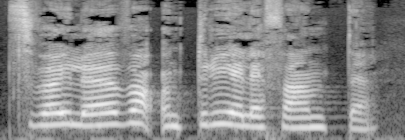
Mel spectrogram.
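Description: High voice woman reading riddles, matter of fact, dry close sound. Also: fairly even intonation, normal speed, dry recording. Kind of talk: reading riddles and jokes aloud.

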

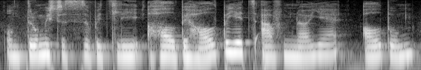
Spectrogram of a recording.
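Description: Swiss German singer, young woman, low mellow husky voice, chatty and loose with fillers. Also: level tone, measured pace. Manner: casual, many fillers and "wie". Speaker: singer-songwriter. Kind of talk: interview answers.

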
